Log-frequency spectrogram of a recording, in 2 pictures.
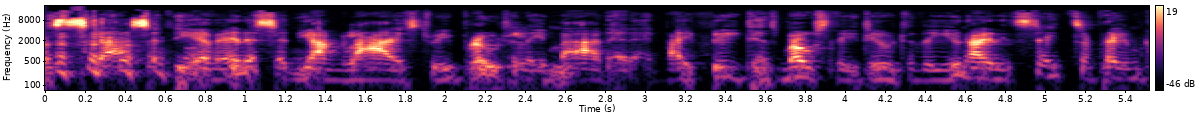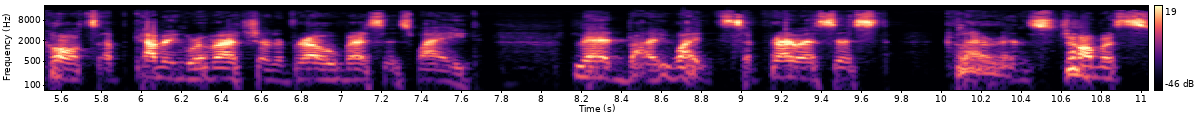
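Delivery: rough, scratchy, raspy smoker voice. Voicing the god of hedonism in a story, as listeners asked, in a scratchy smoker voice. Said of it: "I'll do this in the scratchy smoker voice".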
